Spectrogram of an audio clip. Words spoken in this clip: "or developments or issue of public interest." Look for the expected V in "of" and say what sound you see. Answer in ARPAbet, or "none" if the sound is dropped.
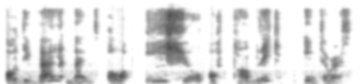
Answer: F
